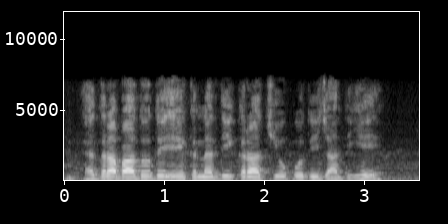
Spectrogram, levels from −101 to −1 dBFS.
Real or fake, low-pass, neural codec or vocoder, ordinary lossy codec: fake; 7.2 kHz; codec, 16 kHz, 16 kbps, FunCodec, trained on Chinese and English, 50 frames a second; MP3, 64 kbps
